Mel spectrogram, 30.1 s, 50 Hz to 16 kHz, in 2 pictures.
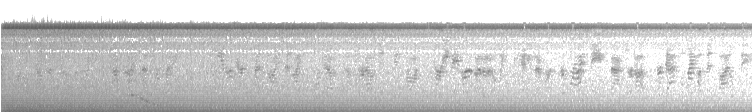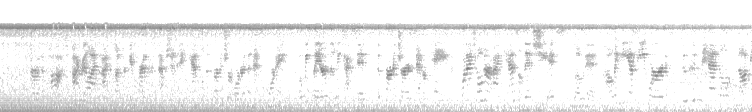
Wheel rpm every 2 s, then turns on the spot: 0, 0, 0, 0, 0, 0, 0, 0, 0, 0, 0, 0, 0, 0, 0.
none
